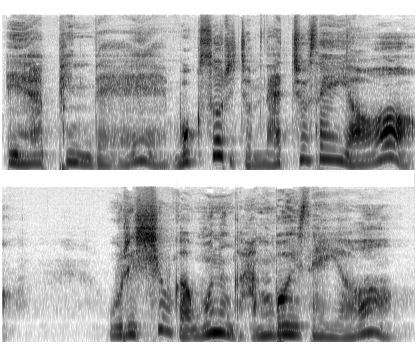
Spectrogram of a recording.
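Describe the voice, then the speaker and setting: A firm older mother from a radio drama, played by a woman, polite on the surface with a sharp edge underneath. Her husky voice moves around a lot as she holds her ground. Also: fairly low pitch, big pitch swings, slow, exaggerated voice. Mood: indignant.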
